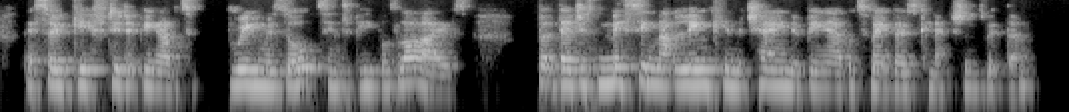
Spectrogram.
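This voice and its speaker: Somewhat breathy and at a fairly quick pace, a woman speaks at medium pitch in a flat monotone. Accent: British. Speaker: business coach. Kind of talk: interview.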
